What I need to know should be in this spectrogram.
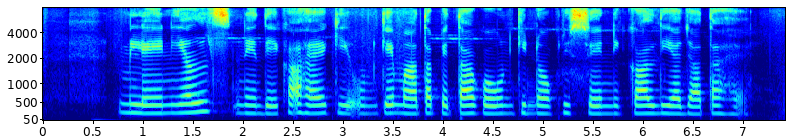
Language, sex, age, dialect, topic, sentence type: Hindi, female, 56-60, Marwari Dhudhari, banking, statement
